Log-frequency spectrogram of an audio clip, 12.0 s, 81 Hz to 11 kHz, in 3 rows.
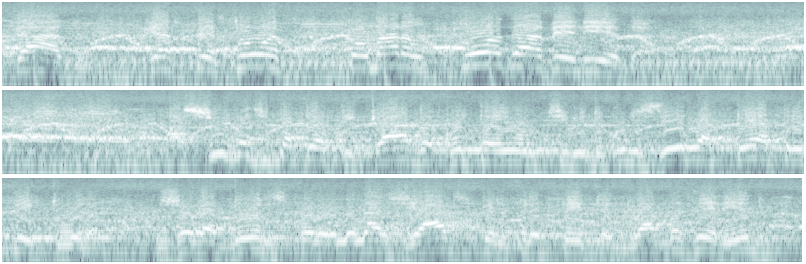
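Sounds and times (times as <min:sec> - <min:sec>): fire engine siren wailing: 0:00.0 - 0:12.0.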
